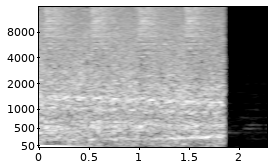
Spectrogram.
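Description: Electronic hiss of white noise from an intro logo sting, fading slowly, with the tail of a low bass note dying away at the start. It cuts off abruptly just before the end.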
